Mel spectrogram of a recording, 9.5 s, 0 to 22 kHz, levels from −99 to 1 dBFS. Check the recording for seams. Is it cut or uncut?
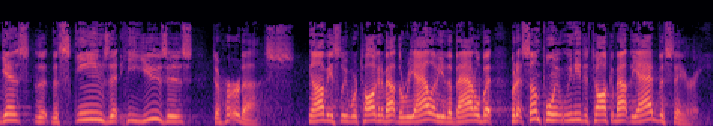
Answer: cut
